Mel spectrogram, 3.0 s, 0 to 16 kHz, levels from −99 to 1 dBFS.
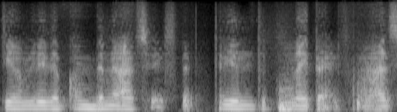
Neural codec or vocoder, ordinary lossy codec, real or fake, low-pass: codec, 44.1 kHz, 0.9 kbps, DAC; AAC, 96 kbps; fake; 14.4 kHz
